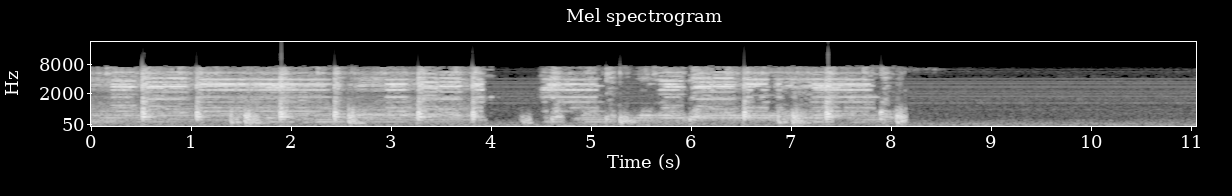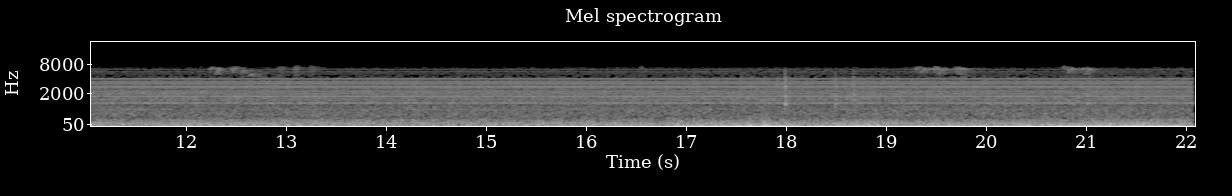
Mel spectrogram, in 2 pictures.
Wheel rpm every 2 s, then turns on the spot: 0, 0, 0, 0, 0, 0, 0, 0, 0, 0, 0.
none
